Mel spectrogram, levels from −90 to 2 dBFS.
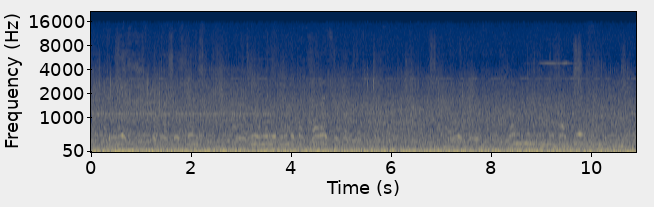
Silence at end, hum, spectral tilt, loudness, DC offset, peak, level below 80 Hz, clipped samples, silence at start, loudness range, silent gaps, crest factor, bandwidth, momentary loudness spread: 0 s; none; -7 dB/octave; -37 LUFS; under 0.1%; -18 dBFS; -34 dBFS; under 0.1%; 0 s; 1 LU; none; 14 dB; 16 kHz; 2 LU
